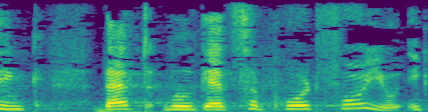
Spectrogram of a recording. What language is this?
English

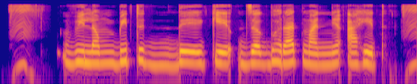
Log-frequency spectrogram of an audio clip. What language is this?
Marathi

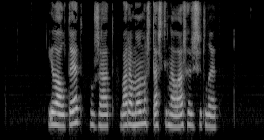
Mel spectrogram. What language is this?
Mari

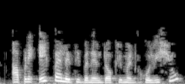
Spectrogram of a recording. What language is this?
Gujarati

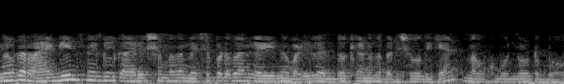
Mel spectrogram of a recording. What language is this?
Malayalam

